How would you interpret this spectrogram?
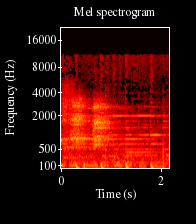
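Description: A dog barks twice in quick succession, fairly close and moderately loud, followed by quieter yips over a steady low background hum, with no one speaking.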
